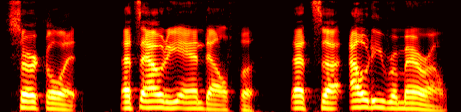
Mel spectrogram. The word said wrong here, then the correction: Romeo: Romeo. There we go. Showing my Americanness there. Europeans always criticize us for mispronouncing Alfa Romeo. Yeah, it's Romeo. If you say Romero, who the hell?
